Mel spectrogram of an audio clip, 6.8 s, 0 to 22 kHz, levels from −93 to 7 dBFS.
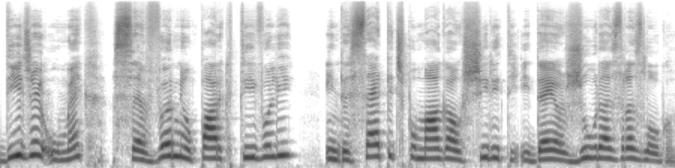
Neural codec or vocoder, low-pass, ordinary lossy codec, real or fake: codec, 44.1 kHz, 7.8 kbps, Pupu-Codec; none; none; fake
